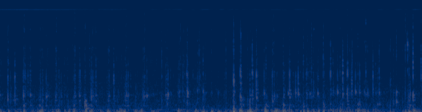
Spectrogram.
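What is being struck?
Small plastic water bottle.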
